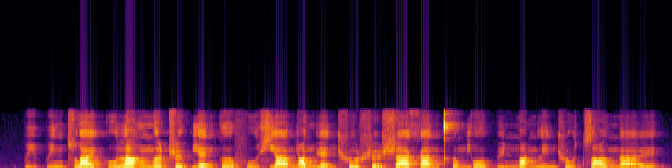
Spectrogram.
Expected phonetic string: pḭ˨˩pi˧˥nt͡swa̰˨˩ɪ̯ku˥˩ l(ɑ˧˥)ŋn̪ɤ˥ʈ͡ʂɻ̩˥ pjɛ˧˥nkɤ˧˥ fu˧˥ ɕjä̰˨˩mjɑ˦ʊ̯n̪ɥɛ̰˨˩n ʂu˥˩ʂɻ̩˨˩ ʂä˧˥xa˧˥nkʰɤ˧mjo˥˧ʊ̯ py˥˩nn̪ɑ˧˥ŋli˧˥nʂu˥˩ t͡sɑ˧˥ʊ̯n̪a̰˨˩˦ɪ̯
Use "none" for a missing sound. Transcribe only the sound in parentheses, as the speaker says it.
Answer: ɑ˥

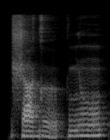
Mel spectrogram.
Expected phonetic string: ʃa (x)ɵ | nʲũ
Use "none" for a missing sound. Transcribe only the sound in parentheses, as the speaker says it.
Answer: ɡ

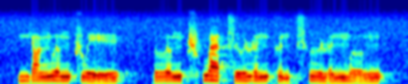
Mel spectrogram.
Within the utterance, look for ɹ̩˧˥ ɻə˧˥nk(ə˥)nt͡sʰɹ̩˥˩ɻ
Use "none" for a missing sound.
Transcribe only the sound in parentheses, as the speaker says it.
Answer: ə̰˨˩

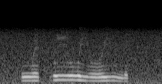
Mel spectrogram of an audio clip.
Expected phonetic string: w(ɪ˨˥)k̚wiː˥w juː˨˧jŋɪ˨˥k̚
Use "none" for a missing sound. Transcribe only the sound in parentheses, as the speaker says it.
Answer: ɪ˧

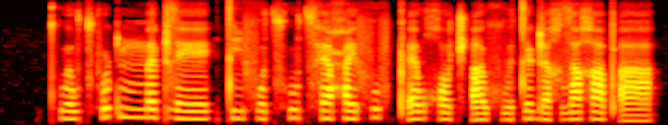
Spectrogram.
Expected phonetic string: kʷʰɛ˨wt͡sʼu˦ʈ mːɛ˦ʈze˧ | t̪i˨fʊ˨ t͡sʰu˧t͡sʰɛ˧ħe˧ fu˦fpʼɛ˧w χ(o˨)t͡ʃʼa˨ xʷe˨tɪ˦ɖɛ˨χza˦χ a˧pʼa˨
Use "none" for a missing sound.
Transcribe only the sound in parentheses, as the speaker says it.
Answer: o˨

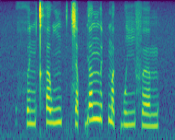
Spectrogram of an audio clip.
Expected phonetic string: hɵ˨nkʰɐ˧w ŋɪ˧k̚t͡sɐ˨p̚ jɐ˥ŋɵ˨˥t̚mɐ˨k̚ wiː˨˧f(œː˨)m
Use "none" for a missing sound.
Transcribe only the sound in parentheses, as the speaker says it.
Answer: œː˨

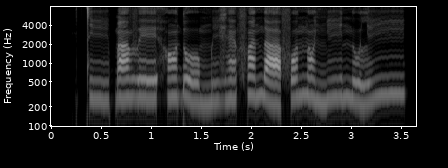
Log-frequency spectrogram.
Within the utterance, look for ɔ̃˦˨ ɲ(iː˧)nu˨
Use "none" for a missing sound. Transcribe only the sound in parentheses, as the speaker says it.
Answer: iː˧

